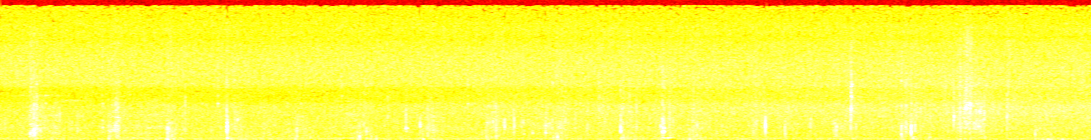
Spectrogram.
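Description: Footsteps on a dirt forest trail at a walking pace, a step roughly every half second to second, with a brief rustle near the end.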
